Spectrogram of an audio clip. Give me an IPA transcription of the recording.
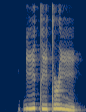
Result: ɠi titɹi

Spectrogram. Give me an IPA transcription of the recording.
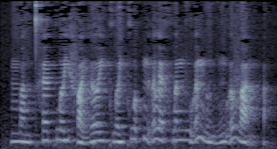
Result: ma̤˨˩nt̪ʰɛ˨˦ kwə˧jfa˧˩jləː˧j kwə˨˦jkwə˦˥p̚nɨ̰˧˥ə̯lɛ˧ hwə˧nvṵ˧˥ə̯no̤˨˩nŋṵ˧˥ə̯ va̰˧˨nʔ

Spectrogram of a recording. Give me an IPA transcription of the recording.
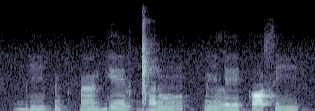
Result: ɡ͡biːpĩkpœ̃ bʲeːvɡ͡ǁɐɾũ | k͡pĩle kɔsi

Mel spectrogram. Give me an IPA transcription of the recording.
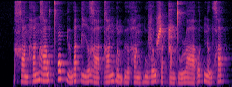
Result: xa˨˩ŋha˧˥n ɣa˧˥wt̪ʰɔ˦˥p̚ jɨ˨˩˨wa˦˥t̚ ɣi˨˩˦ə̯ɣaː˨˩t̚ɣa˧˥n ɓə˨˩mʔɨ˨˩˨ə̯ha˨˩ŋ ɓu˨˩və˧˥wʂa˨˩k̚ ʈa˨˩nt̪u˨˩˨ ɹaː˨˩ʔo˦˥t̚ nə˨˩˦w xa˦˥k̚

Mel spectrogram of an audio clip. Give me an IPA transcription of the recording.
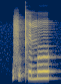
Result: fṵkʰømo

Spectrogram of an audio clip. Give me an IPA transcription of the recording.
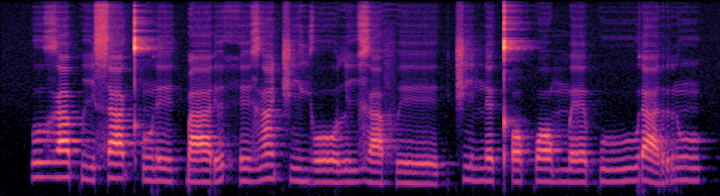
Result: ʊ˦ɣa˦pi˨sa˦ kʼũ˨ɾeː˨k͡paː˨ ɾɪ˦ he˨ɣã˦t͡ʃi˨ joː˨li˨˦ɣa˨feː˨ | t͡ʃi˨nɛ˨ kʼɔ˨ pɔ˨ mɛ˨puː˨˦ɾa˨ rũ˦

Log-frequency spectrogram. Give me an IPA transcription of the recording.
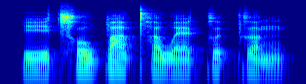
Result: iː˨˧t͡sʰo˥wpaː˧ t̪ʰɐ˨wɛː˨ kɵ˧t̚kɐ˨˩ŋ

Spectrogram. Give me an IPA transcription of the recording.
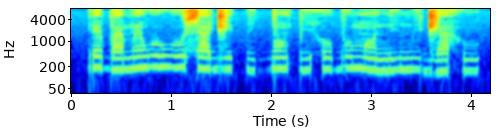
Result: ɾɛ˧ba˨mɛ̃˨˦wo˦ wo˦ sa˦d͡ʒe˦˨k͡pi˨ ɡ͡bɔ̃˧k͡pi˨ho˧bo˦ mɔ̃˦˨ ni˨˦mi˦˨d͡ʒa˨˦ hu˧

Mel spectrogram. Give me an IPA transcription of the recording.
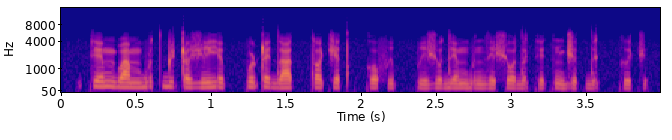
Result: ke mba mbutdi ʈɤʒije pːuʈe da tːɔt͡ʃɛtkːo fipːiʒu dembɯ nziʃodak ek nd͡ʒɯtdɛ kːɯt͡ʃ

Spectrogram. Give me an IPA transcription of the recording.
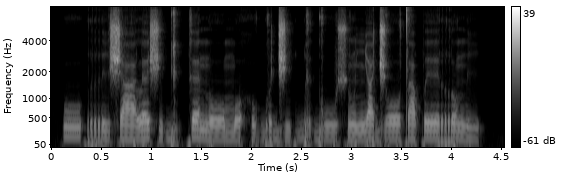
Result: u˦ | ri˨ʃaː˨ lɛ˦ʃi˨ɡi˨˦ kɛ˦noː˨mo˨hu˨ ɡʷɪ˦d͡ʒi˨ ɡ͡bɪ˦˨ ɡuː˨ʃũ˨ ɲa˦d͡ʒoː˦ta˦ peː˦ro˦ ni˨

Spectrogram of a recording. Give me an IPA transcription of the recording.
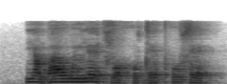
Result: jã˦˨ ba˦ʊ̯wĩ˦je˦˨ɪ̯t͡ɕo˨ hu˨de˦pʰu˦ze˦˨

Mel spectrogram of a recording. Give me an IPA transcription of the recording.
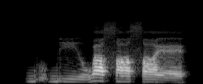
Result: bṵ˧biː˧˩ wɘ˥˧sˤɛ˧ sˤɛː˧˩

